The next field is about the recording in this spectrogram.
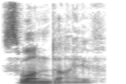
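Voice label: "swan dive", British English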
